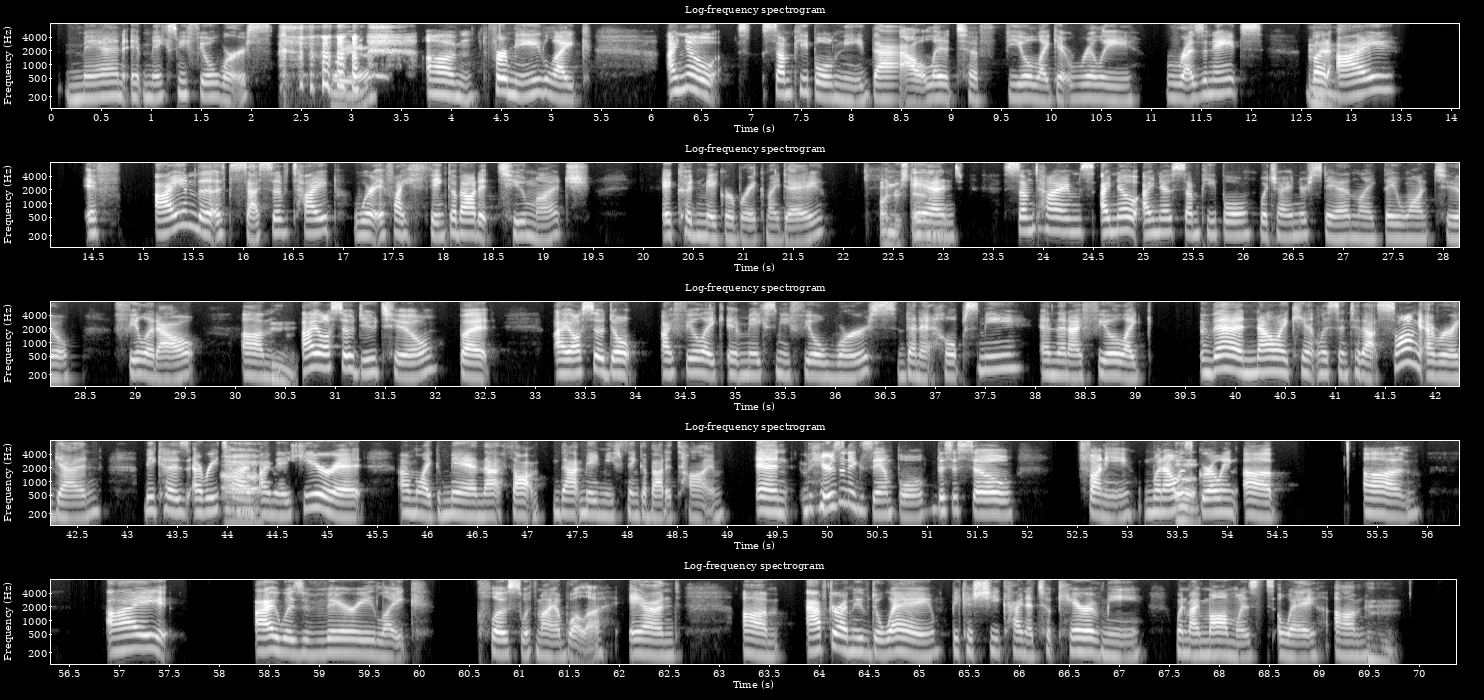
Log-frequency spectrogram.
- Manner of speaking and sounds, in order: laugh; laughing while speaking: "here's"; lip smack
- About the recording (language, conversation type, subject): English, unstructured, Should I share my sad story in media to feel less alone?
- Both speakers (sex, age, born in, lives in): female, 20-24, United States, United States; male, 30-34, United States, United States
